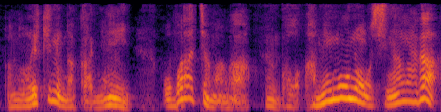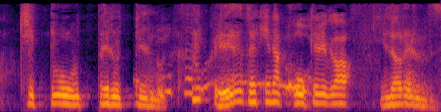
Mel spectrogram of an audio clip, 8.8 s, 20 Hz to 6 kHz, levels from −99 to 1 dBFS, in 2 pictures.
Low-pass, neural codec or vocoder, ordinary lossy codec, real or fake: 5.4 kHz; codec, 24 kHz, 1.5 kbps, HILCodec; MP3, 32 kbps; fake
